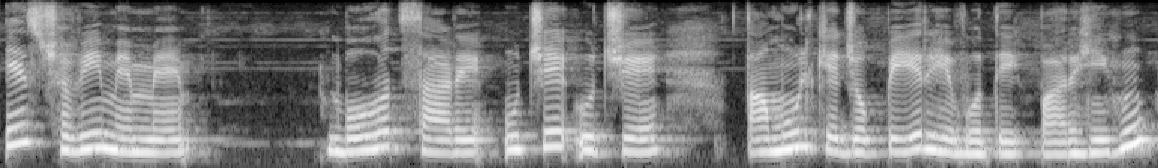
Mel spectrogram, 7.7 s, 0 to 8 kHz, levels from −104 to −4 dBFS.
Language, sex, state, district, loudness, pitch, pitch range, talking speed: Hindi, female, Arunachal Pradesh, Lower Dibang Valley, -13 LUFS, 210 Hz, 190-260 Hz, 145 wpm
